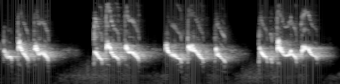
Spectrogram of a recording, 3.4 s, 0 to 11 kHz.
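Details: Oriental white-eye (Mata Puteh Raja) starting to sing on 30 August 2022, its new white feathers almost fully pigmented; three bursts of rapid, high twittering warbles, each about half a second, separated by short pauses over faint hiss.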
